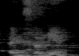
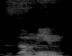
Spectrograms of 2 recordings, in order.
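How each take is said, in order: First: "examine" opening with an e sound; learner's mispronunciation. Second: Said in the usual way. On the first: Shown as a demonstration. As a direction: say "examine" as "eksamin". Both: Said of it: "is pronounced".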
